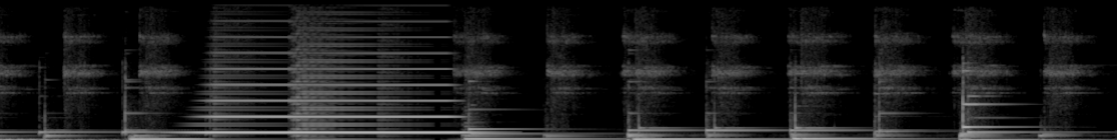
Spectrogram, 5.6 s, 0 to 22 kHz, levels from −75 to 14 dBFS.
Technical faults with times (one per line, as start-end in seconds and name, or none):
0.81-2.62 loudspeaker feedback squeal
